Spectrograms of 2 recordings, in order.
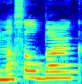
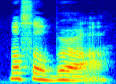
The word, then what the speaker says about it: Musselburgh: I always say muscle bark or muscle burrow, but it is like Edinburgh. No, a bra is something else. Muscle bra.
